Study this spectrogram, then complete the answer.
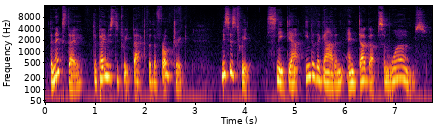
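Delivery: ordinary delivery, nothing marked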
